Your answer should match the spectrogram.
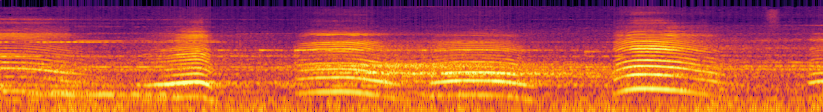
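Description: Eerie horror-film sound design: a series of wailing tones that glide up and back down in arcs over a low steady drone.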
